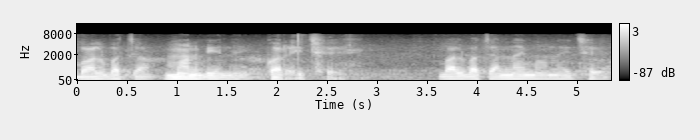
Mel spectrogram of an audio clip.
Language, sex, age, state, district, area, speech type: Maithili, female, 60+, Bihar, Madhepura, urban, spontaneous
